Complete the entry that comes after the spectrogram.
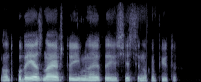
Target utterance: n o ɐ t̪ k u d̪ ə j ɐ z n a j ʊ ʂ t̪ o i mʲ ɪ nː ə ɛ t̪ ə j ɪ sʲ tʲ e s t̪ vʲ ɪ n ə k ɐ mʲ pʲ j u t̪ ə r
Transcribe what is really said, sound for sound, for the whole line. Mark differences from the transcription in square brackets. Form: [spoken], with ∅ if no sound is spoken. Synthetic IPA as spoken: n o ɐ t̪ k u d̪ ə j [a] z n a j ʊ ʂ t̪ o i mʲ ɪ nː ə ɛ t̪ ə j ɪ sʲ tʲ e s t̪ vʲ ɪ n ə k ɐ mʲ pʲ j u t̪ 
